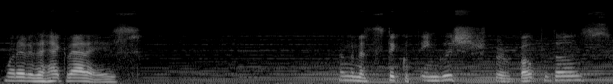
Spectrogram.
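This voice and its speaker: A man's voice: fairly high pitch, unhurried, mellow, faint music behind. A man hosting a let's play, chatting casually as he reads out menus and counts items aloud. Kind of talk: casual gameplay commentary.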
